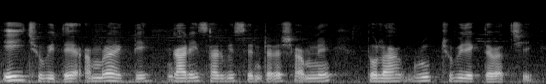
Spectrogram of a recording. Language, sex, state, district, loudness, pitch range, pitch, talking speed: Bengali, male, West Bengal, Alipurduar, -21 LUFS, 140-155 Hz, 145 Hz, 145 wpm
